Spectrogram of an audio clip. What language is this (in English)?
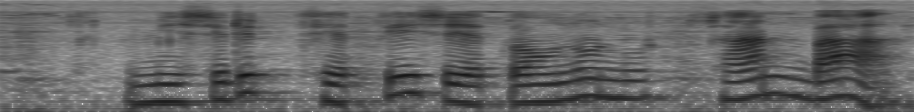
Bhojpuri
